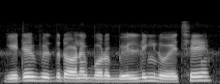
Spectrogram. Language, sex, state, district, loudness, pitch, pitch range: Bengali, male, West Bengal, Cooch Behar, -13 LUFS, 150 Hz, 140-170 Hz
